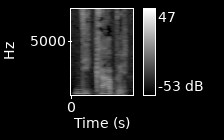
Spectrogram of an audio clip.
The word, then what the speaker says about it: декабря: Wird mit je geschrieben, aber das je wird eher wie i ausgesprochen, weil es unbetont ist. Die Cabre.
